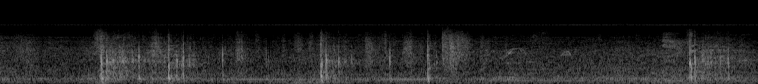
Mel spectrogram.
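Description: Tennis balls are struck sharply by rackets in a rally.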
